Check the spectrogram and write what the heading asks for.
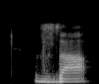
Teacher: Lo que tienen que hacer es, bueno, algo que se dice bastante es em, vibrar, ¿no? Hay que vibrar dentro como si hubiese una mosca o una abeja y a eso le pones vocal. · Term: S sonorizada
